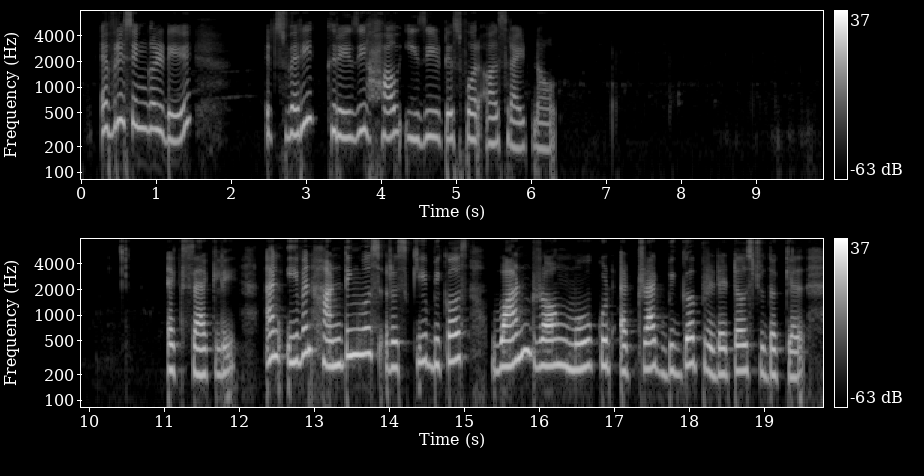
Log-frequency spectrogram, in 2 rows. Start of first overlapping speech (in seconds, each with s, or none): none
